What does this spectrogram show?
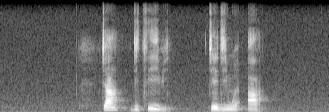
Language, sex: Northern Sotho, male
